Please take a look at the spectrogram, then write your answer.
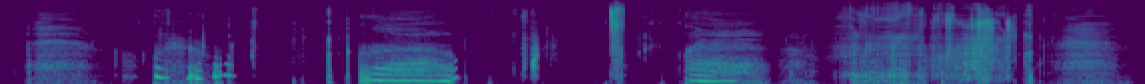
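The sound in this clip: Soft, close mouth sounds of pretend ear eating in ASMR: wet smacks, small crunchy clicks and licking noises in quiet bursts, with short breathy vocal bits between them.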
